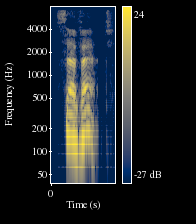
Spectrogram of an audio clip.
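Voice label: "savate", English, British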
